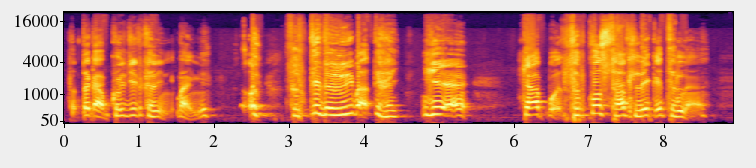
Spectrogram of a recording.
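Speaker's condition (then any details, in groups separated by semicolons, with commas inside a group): Cerebral palsy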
